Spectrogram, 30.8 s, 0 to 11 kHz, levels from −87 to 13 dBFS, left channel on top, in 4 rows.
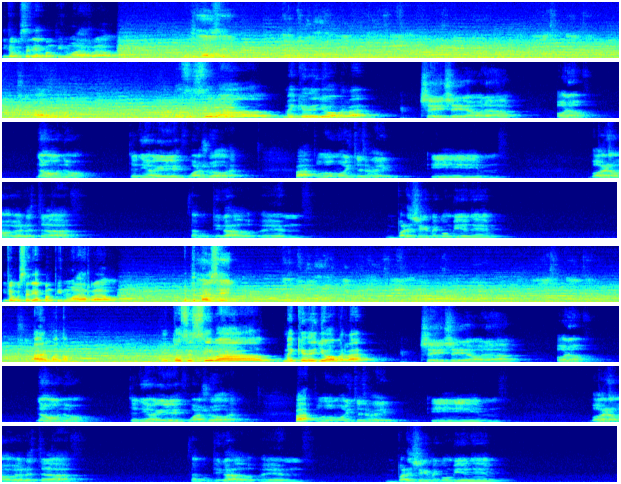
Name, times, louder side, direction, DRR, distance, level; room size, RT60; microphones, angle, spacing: voice 1, 0.0-1.5 2.3-2.8 8.1-8.6 9.7-12.3 19.1-19.3 21.1-21.2, right 6 dB, 85° right, 9 dB, 0.3 m, -20 dB
sound 1, 1.4-10.6, left 2 dB, 80° left, 0.5 m, -25 dB
voice 2, 2.3-2.8 3.5-7.4 7.8-8.1 12.9-14.1 14.6-15.0 15.8-16.4 17.0-18.4 19.3-20.3 20.8-21.6 22.7-24.0 25.5-26.9 27.9-29.2, left 1 dB, 15° left, 0 dB, 0.5 m, -35 dB
3.0 x 2.0 x 2.7 m, 0.70 s
head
